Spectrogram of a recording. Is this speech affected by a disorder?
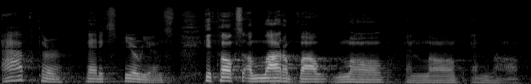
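Yes: cleft lip and palate, severe; could not suck breast milk as newborn, fed formula and cow milk.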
